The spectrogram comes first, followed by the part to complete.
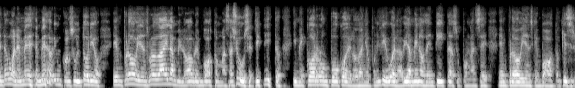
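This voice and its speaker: A man's fairly high voice moves at a fairly quick pace, with pitch varying in an ordinary way. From Argentina, Río de la Plata. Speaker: law lecturer. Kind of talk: lecture. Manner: halting, many fillers and repetitions.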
